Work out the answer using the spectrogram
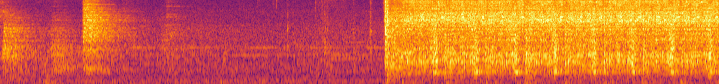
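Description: After a quiet pause the starter spins the engine with an even, steady whir and no uneven beats, which is normal cranking.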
